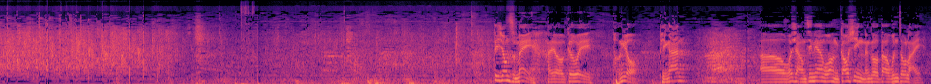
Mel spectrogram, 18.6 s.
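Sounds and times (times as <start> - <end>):
audience applause from a room full of people: 0.0 - 4.5
thumps and rustles: 5.8 - 9.7
speech: 9.9 - 18.6.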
